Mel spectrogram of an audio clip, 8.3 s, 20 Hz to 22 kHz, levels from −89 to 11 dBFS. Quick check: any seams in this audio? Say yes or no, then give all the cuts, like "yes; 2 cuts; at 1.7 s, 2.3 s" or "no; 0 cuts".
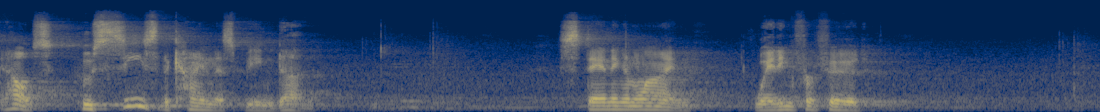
no; 0 cuts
